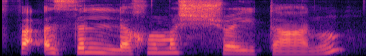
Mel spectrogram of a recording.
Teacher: فَأَزَلَّهُمَا الشَّيْطَانُ، زا جو ہے حروف صفیریہ کا حرف ہے، سیٹی کی آواز آنی چاہیے، لام کو ہم 2 بار پڑھیں گے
